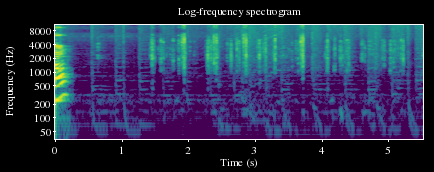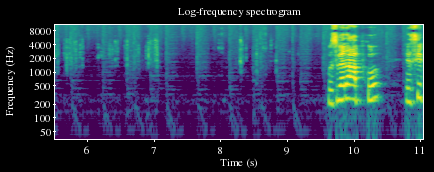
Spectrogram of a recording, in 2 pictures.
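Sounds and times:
soft background music: 0:00.0 - 0:11.0
computer keyboard typing: 0:01.4 - 0:07.2, 0:08.2 - 0:08.9.

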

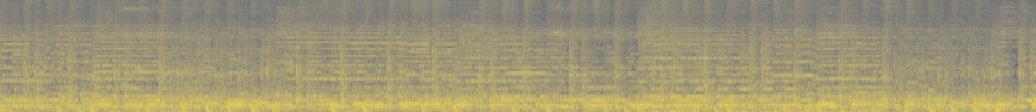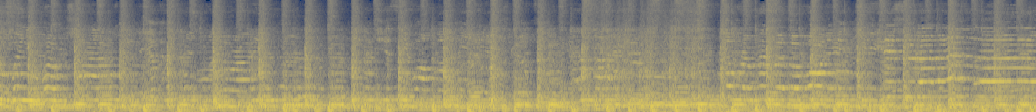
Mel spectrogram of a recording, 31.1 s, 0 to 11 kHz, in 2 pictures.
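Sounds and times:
horn section playing: 0:00.0 - 0:15.0
drum kit steady beat: 0:00.0 - 0:31.0
electric guitar: 0:00.0 - 0:31.0.

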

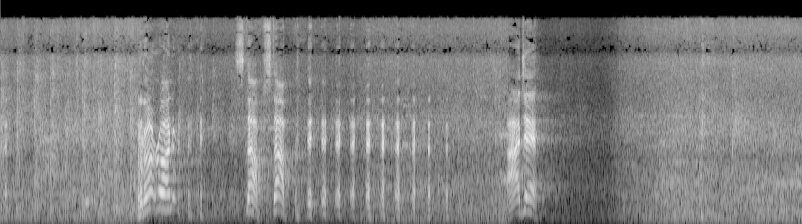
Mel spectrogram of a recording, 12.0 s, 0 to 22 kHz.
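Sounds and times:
background rush of noise: 0:00.0 - 0:12.0.

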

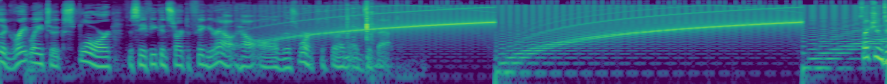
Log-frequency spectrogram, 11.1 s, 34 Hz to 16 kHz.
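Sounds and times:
synth tone rising in pitch: 0:06.4 - 0:11.0.

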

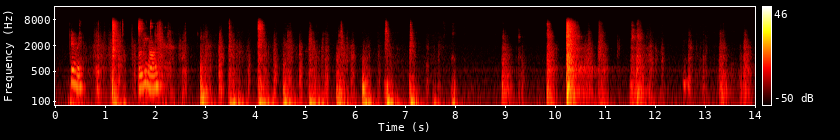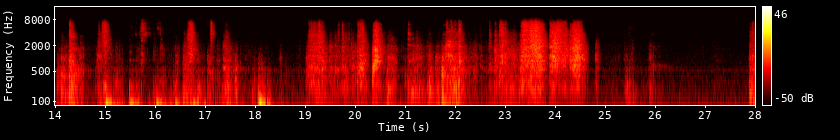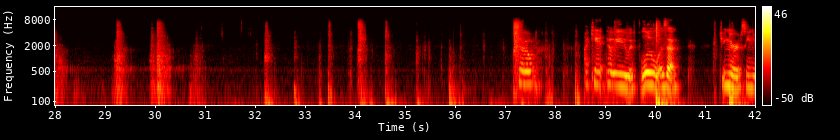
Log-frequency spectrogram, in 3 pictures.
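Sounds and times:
rustling: 0:08.9 - 0:26.1.

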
